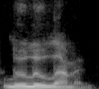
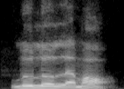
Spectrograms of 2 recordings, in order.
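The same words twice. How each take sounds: First: The name is said with a plain English pronunciation. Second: The name is said with a French-sounding pronunciation. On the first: The speaker calls it right. "That's how you pronounce that" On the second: The speaker calls it wrong. "I said it also Lululemon. Like I thought it was French"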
